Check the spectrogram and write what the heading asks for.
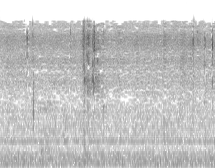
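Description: Raw potato slices being stirred by hand in a plastic basin of water: faint wet squishing with a couple of light clicks as the slices knock together.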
